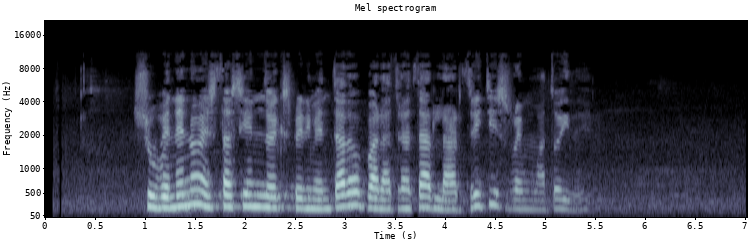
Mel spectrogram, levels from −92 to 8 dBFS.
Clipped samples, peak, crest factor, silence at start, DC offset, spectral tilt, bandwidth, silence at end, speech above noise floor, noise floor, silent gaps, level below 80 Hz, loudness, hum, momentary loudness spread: under 0.1%; -4 dBFS; 18 dB; 0.9 s; under 0.1%; -5 dB/octave; 10.5 kHz; 1.65 s; 34 dB; -54 dBFS; none; -72 dBFS; -20 LUFS; none; 15 LU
